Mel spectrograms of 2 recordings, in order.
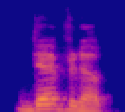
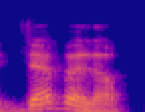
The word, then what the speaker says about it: develop: words that were used we don't say develop we say develop and it was used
